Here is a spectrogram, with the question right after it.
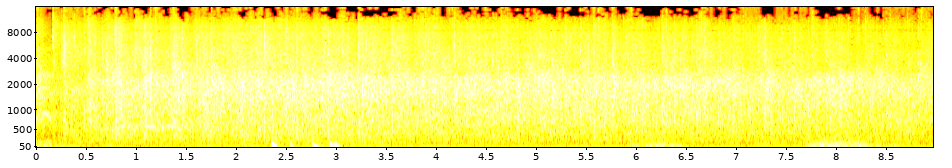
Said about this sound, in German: Genau, erstmal Applaus.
